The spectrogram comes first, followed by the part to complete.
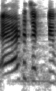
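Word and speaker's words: adjective: एडजेक्टिव नहीं होता बल्कि डी हम साइलेंट कर देते हैं, एडजेक्टिव, ठीक है, एडजेक्टिव।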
